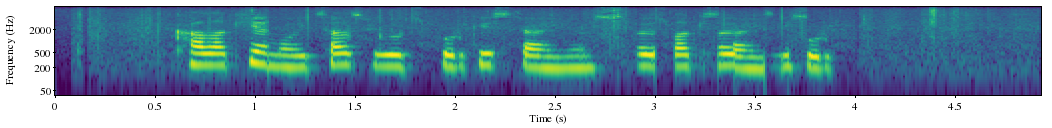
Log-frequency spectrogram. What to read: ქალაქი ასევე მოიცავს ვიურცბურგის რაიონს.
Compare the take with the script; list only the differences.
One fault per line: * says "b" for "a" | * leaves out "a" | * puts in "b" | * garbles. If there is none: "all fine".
* leaves out "ასევე"
* garbles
